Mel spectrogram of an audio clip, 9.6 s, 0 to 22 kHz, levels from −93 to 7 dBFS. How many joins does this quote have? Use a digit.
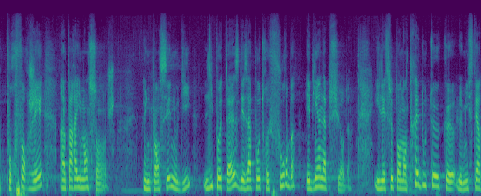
0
